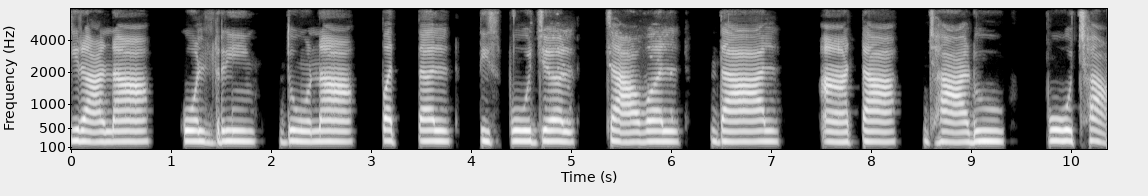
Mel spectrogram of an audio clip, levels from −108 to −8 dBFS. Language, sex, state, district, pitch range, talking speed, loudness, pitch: Surgujia, female, Chhattisgarh, Sarguja, 215-225 Hz, 60 wpm, -16 LUFS, 220 Hz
